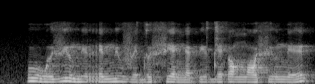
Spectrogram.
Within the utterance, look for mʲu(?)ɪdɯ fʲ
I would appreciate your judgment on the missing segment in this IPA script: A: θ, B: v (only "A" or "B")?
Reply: B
